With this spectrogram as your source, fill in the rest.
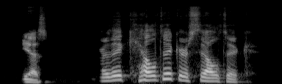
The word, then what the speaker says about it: Celtic: Are they Celtic or Celtic? So in the Scottish pronunciation is Celtic, but Celtic is Irish because the team was founded in Ireland.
